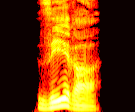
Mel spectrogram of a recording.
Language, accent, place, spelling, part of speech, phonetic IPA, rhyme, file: German, Germany, Berlin, Sera, noun, [ˈzeːʁa], -eːʁa, De-Sera.ogg
- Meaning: plural of Serum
